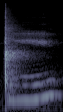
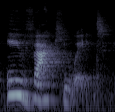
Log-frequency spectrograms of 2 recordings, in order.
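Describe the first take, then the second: First: "Evacuate" split as e-vac-u-ate, syllable by syllable; syllables chopped. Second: Said in the usual way. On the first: Shown as a demonstration. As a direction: chop "Evacuate" into its chunks. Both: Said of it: "Try to do it with me".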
